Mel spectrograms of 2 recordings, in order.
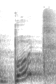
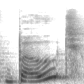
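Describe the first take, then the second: First: "boat" with a short pure o; short French-accented "boat"; French-accented short vowel. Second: "boat" with a long gliding vowel; drawn-out English "boat"; English diphthong. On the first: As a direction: cut the glide from "boat", French-style. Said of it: "we say". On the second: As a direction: glide from o to oo in "boat". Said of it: "instead of boat". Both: Shown as a demonstration.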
